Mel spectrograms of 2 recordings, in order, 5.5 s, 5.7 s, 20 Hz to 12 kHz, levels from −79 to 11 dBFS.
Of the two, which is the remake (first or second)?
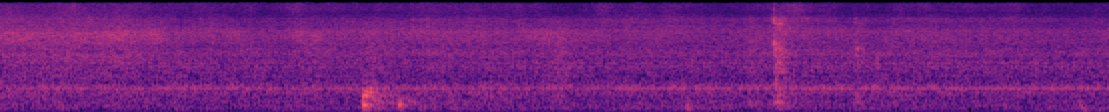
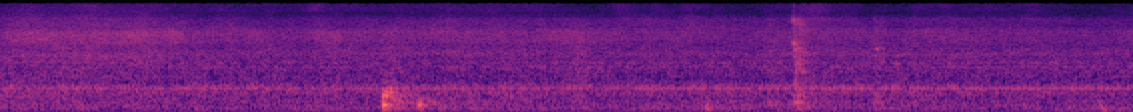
second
